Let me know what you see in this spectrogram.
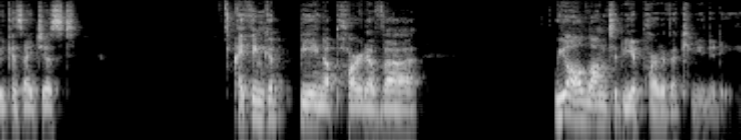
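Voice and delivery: near tears, teary and emotional. Guest talking about community and the show, getting teary-eyed. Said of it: "I'm getting teary-eyed just thinking about it".

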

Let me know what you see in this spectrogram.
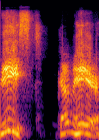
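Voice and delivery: very high, loud screaming call. Retelling a scene from the dinosaur movie: imitating Pinhead screaming. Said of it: "Pinhead screaming".

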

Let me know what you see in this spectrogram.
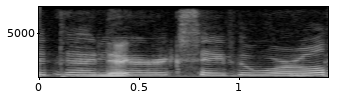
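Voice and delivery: very high-pitched, tearful, crying voice. Retelling a film scene where the girl is crying: imitating Wen crying. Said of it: "and she's crying".

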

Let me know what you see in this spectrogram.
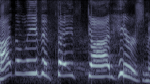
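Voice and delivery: high, loud yell, slowing at the end.

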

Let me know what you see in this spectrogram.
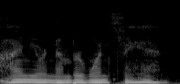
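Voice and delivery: mock whispering. Retelling what Rita, the favorite top fan, says: imitating Rita whispering. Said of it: "And she whispers".

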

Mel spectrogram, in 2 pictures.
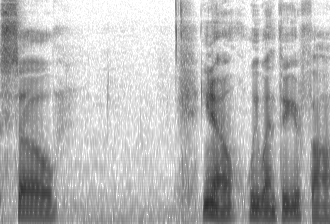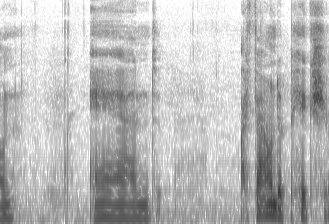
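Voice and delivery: solemn, grave, serious tone. Retelling a sergeant who took him outside on his first night, retelling a hushed serious tone. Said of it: "she's got like this very hushed serious tone".

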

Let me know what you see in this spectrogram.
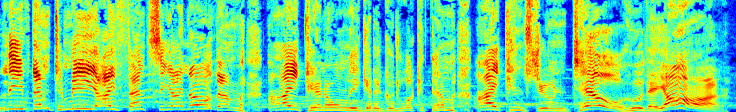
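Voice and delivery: piercing, shrill, high screaming cry. Reading a character screaming to be heard over the crowd's din, in a shrill scream. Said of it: "his shrill voice making it easily heard".

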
